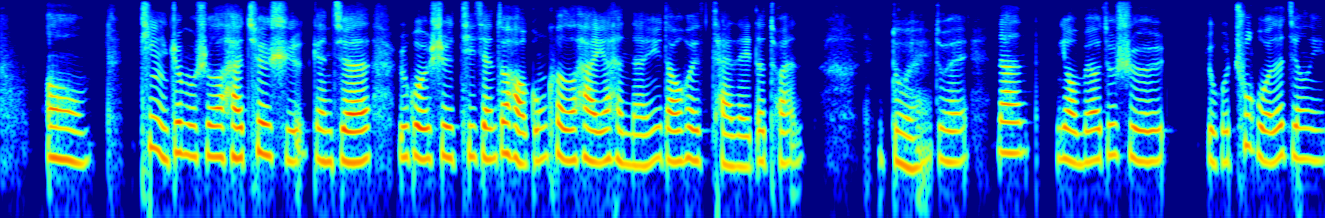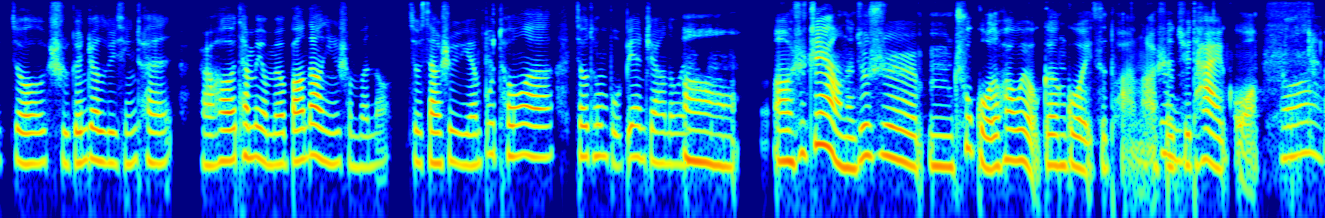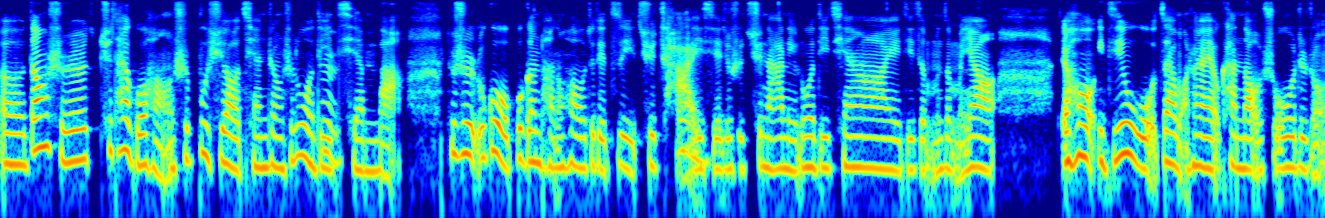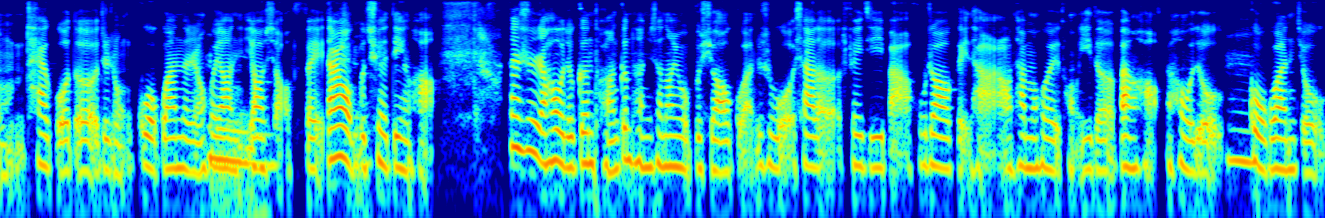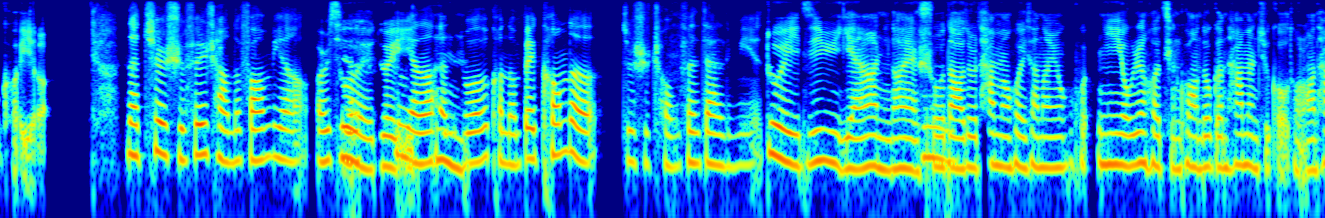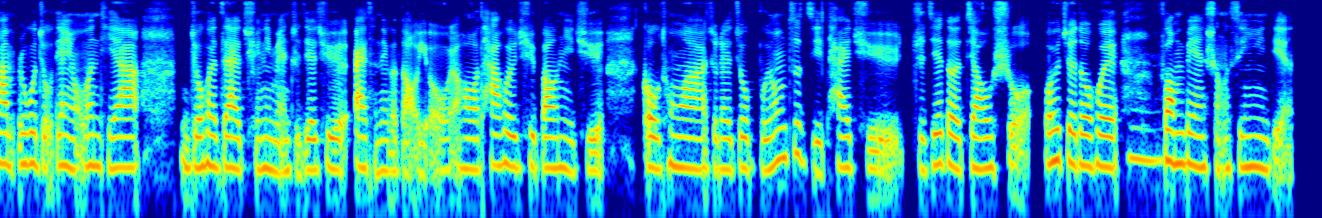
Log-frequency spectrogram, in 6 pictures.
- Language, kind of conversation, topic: Chinese, podcast, 你更倾向于背包游还是跟团游，为什么？
- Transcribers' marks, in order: other background noise; in English: "at"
